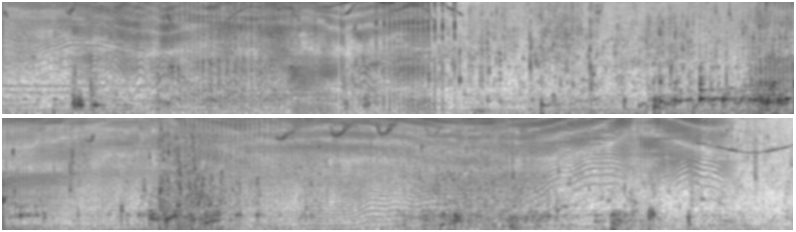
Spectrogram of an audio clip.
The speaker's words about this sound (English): I mean, a lot of that is the dolphins just doing whatever they're doing.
